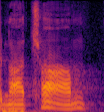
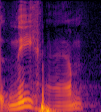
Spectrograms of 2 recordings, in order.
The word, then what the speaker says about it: nacham: Here we have the unusual Hebrew word here, nacham, or it's a niham, that's spelled N-A-C-H-A-M.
